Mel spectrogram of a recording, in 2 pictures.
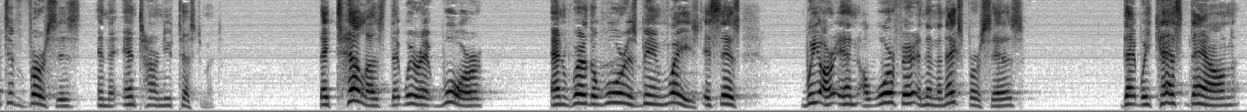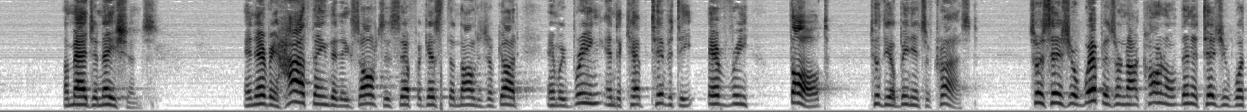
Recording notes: In the main service at First Assembly of God in Malvern, Arkansas.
